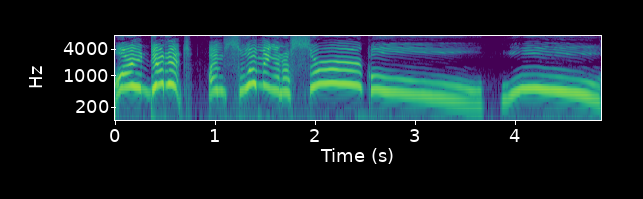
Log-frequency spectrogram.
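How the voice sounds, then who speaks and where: A put-on character voice sits at an extremely high pitch. The delivery is very slow. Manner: excited, proud.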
